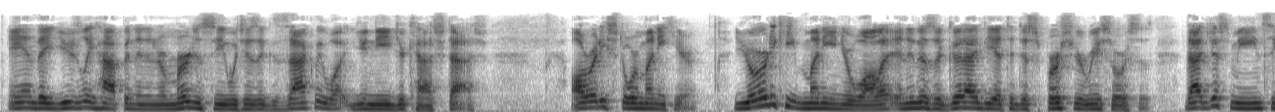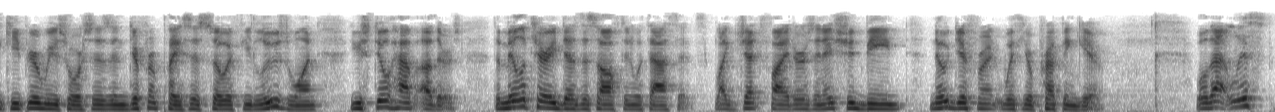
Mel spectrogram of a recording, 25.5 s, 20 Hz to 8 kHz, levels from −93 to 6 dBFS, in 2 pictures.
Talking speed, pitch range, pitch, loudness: 185 wpm, 115-140 Hz, 125 Hz, -16 LUFS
